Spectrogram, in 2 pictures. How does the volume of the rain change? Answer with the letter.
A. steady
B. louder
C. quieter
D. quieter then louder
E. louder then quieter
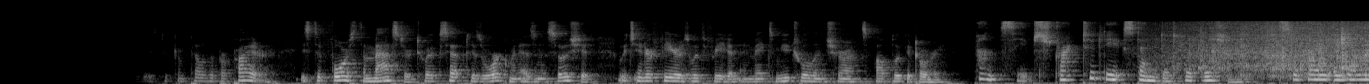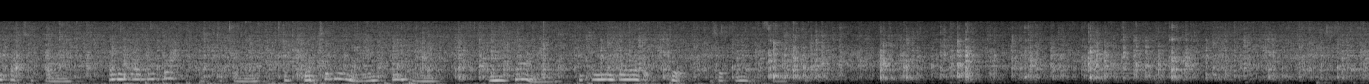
A.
